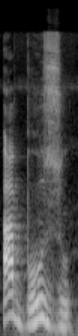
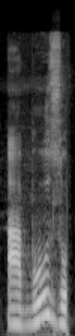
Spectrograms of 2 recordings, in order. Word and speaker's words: abuso: busco podemos deduzir que a palavra abuso e ela se escreve com s mas tenho mesmo som da letra z e quando a palavra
